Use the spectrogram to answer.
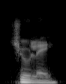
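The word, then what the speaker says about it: Šiauliai: Julie. That's where he's from in Lithuania. It's spelled Saulii.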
